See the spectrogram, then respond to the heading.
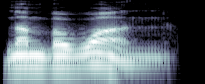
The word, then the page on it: number one: British English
